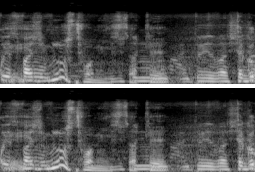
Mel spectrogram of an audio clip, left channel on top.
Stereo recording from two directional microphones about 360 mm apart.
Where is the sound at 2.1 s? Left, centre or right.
Left.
